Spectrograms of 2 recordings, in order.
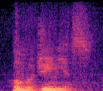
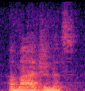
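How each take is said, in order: First: It is pronounced unlike the word homogenize. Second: It is pronounced like the word homogenize. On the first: The speaker calls it right. "This is the word homogeneous" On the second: The speaker calls it wrong. "I've had friends who call this word homogeneous, but you don't homogenize differential equations"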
